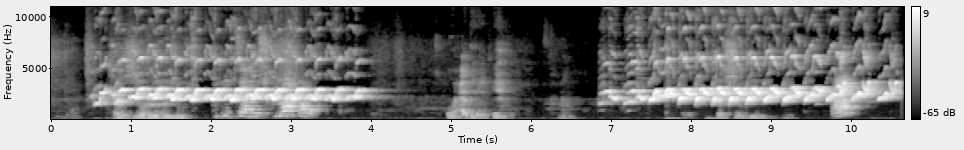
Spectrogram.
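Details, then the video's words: Common blackbird singing in styles locally called blacksmith and military: long, loud bursts of rich whistled and chattering warbles, a brief pause with faint talking, then another sustained rapid phrase sequence. "طائر الجحمومية أو الشحرور بتغاريد حدادية و عسكرية"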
